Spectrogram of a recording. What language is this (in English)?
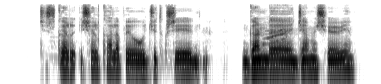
Pashto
